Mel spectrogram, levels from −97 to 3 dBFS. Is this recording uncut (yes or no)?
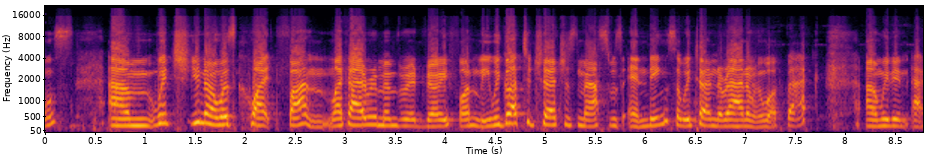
no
